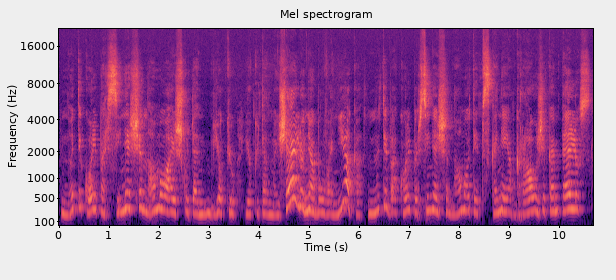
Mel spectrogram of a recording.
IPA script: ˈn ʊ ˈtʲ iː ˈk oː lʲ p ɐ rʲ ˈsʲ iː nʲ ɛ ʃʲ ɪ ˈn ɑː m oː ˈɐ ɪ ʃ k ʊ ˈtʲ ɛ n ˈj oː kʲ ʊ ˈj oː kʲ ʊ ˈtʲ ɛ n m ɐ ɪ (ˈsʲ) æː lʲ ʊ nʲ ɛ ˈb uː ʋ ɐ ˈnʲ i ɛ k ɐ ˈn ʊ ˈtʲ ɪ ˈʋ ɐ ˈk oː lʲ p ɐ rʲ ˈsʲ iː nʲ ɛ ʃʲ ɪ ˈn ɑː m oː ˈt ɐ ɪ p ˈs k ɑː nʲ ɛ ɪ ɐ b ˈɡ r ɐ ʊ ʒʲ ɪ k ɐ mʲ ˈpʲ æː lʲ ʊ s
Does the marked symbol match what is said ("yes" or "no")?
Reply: no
